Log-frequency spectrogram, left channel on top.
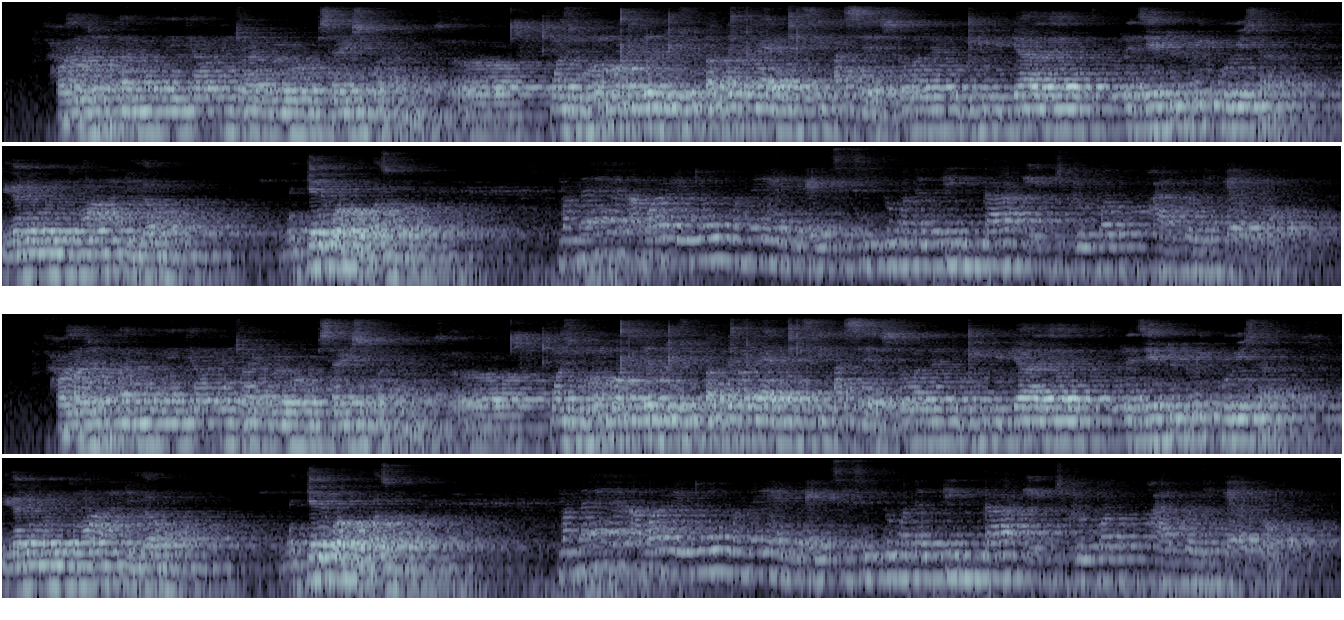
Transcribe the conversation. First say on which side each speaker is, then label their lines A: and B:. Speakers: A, on the right; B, on the right.
A: কলেজত
B: হয়
A: <unintelligible>
B: হয়
A: মই এতিয়া মানে জইন কৰিব বিচাৰিছোঁ মানে, চৌ মই যোনখন কলেজত লৈছোঁ তাতে মানে এন চি চি আছে চ' মানে তুমি তেতিয়াহ'লে মানে যিহেতু তুমি কৰিছাঁ। সেইকাৰণে বোলো তোমাক
B: হয়
A: সুধি লওঁ মানে কেনেকুৱা ক'বাচোন অলপ।
B: <unintelligible> মানে আমাৰ এইটো মানে এন চি চিটো মানে তিনিটা এজ গ্ৰুপত ভাগ হৈ থাকে আৰু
